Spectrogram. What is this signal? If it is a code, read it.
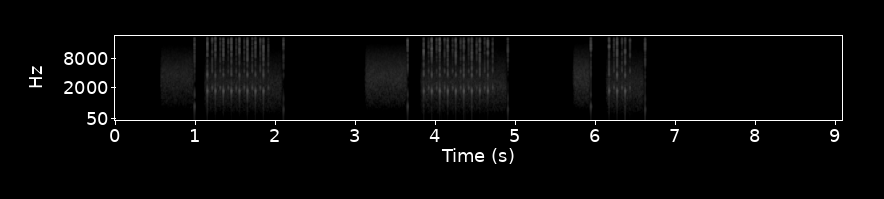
Pulse dialling, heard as a rotary dial, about 10 pulses a second. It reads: 8 9 3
